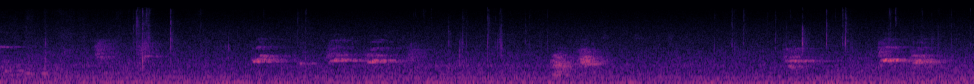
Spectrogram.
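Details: Papillon puppy giving short, high, whiny yips in scattered bursts with gaps between, over a soft background hiss; a faint voice also comes through.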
